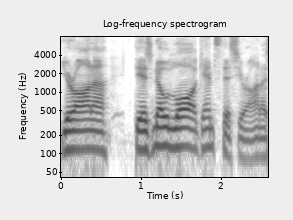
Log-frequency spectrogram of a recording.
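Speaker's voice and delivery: put-on Boston accent with an earnest pleading tone. Mimicking the defense lawyers at a trial addressing the judge, in a boston accent. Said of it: "they all have this like Boston accent".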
